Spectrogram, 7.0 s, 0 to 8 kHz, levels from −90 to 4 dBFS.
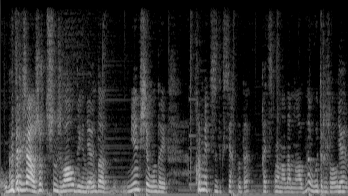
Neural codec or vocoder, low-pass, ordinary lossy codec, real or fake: none; none; none; real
